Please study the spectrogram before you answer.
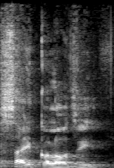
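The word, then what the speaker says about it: psychology: तो ये अपना वर्ड है साइकोलॉजी, यानी एक विषय का नाम है। और यहाँ एस से पहले पी साइलेंट है और एम से पहले एल है तो एल साइलेंट है।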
